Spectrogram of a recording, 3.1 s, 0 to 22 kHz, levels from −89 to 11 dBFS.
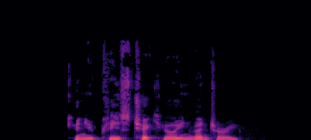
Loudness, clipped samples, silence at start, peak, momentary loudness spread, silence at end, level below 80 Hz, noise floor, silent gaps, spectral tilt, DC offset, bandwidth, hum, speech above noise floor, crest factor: -33 LUFS; under 0.1%; 0.7 s; -14 dBFS; 9 LU; 0.75 s; -72 dBFS; under -90 dBFS; none; -6.5 dB/octave; under 0.1%; 15.5 kHz; none; over 58 dB; 20 dB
